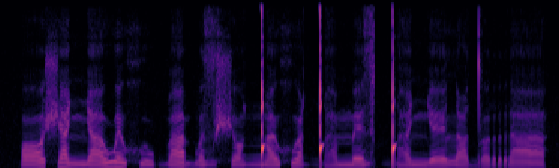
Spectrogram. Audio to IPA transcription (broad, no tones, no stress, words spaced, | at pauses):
ɔ ʃaɲa wɛxʷəwba bʌzʃɔŋ͡ǃa xʷɑɡ͡ǃamɛz ɡ͡ǃaɲɛ lɑdɔra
